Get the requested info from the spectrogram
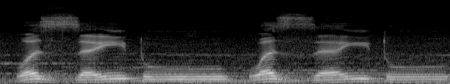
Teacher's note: واو زا زبر غز، زا یا زبر زی، والزی تا واو پیش تو، والزیتو زا کے اوپر سیٹی بھی نکالیں گے، والزی، والزی تا واو پیش تو، واو ساکن ہے، اس سے پہلے پیش ہے تو یہ واو مدہ ہے، اس کو ہم تھوڑا سا کھینچیں گے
